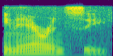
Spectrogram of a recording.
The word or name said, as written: inerrancy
